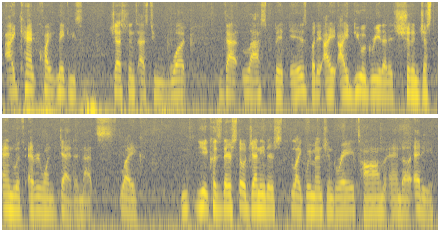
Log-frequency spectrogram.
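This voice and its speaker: A man's voice: mid-range voice, fairly even intonation, normal speed, a little hiss or hum, low-quality recording. A man talking casually in a group feedback session, tentative and rambling, with thoughts that trail off. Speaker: script reading participant giving notes.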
